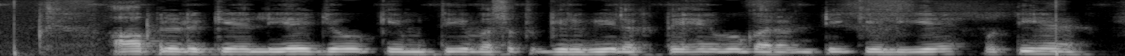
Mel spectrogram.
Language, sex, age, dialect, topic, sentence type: Hindi, male, 25-30, Awadhi Bundeli, banking, statement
